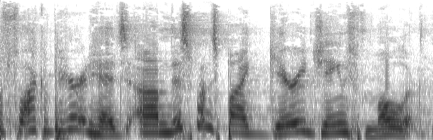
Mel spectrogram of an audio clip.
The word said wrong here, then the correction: Moeller: Is it Miller? – Yeah. M-O-E-L-L-E-R. Digitally recorded like that, but you pronounce it Miller.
